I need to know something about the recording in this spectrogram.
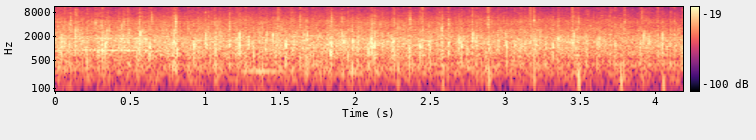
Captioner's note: applause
